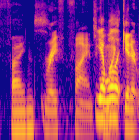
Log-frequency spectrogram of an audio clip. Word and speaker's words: Fiennes: uh michael sarah who will play robin okay pronounce rafe finds ray fines yeah we'll get it right okay well it's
